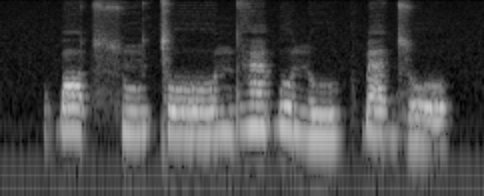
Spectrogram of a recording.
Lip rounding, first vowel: rounded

